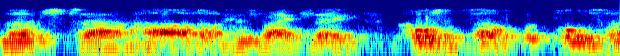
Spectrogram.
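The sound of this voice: The recording presents an unforced reading voice.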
